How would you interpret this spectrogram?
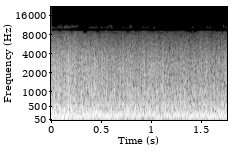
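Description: A loud, sustained explosion roar as a white building blows up at JAXA's test site in Noshiro, Akita Prefecture, Japan, during an engine combustion test for the small Epsilon S rocket: a thick, steady low rumble with broad hissing noise above it, holding without breaks or voices.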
